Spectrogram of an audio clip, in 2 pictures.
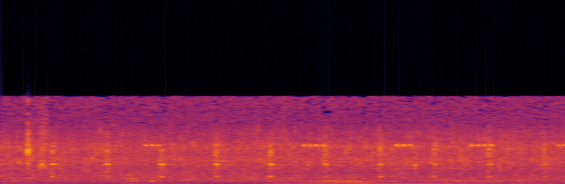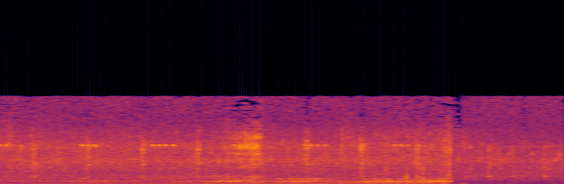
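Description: A camping stove roars steadily close by.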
